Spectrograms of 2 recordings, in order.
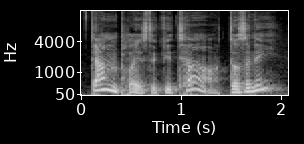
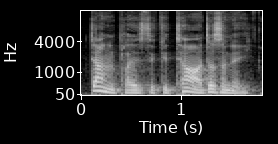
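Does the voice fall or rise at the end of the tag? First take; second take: rises; falls. First: The voice rises at the end of the tag. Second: The voice falls at the end of the tag. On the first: The speaker really does not know. "Rising intonation" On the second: The speaker already knows and is just checking. "So falling intonation"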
